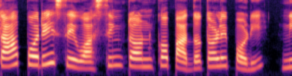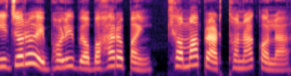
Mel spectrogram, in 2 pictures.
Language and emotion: Odia, neutral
